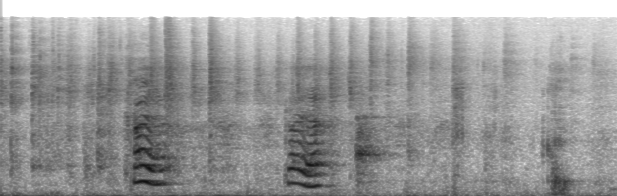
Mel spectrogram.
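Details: Keeshond indoors during an invisible food challenge. Two short whiny vocalizations that rise and fall, near one and a half and three seconds, then a softer brief note, while a person keeps talking.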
